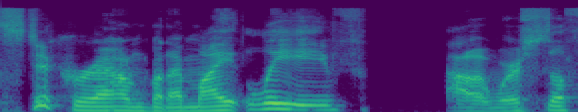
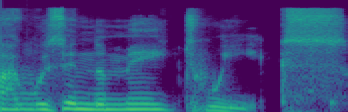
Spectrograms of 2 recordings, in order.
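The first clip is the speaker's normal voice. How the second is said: put-on laid-back actor voice, higher; 3 semitones higher than usual. Answering a question about the Matrix as Keanu Reeves: Keanu Reeves impression. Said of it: "It's Keanu Reeves".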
